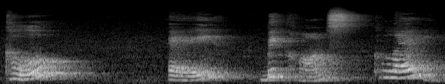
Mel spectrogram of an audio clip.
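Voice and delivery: slow sounding out, then "clay" said whole; blending sounds. Shown as a demonstration. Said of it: "How about this one".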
